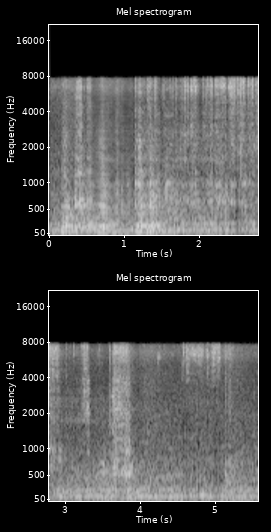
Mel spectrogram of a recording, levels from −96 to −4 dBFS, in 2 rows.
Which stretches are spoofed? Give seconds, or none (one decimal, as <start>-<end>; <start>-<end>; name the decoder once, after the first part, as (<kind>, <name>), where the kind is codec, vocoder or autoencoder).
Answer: 0.5-1.1 (vocoder, Vocos)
